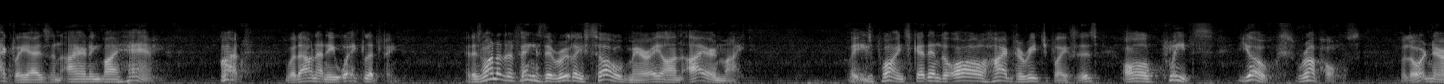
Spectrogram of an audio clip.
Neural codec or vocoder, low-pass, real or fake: codec, 24 kHz, 0.9 kbps, WavTokenizer, small release; 7.2 kHz; fake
